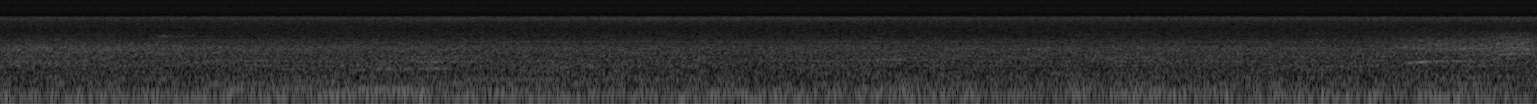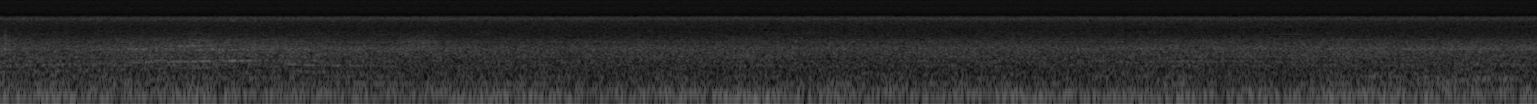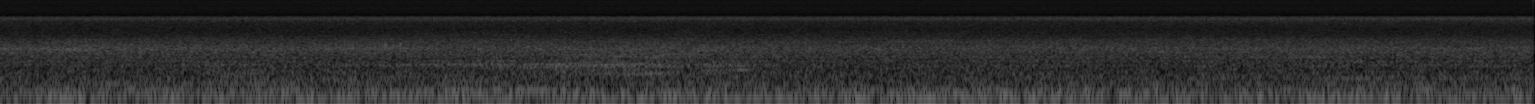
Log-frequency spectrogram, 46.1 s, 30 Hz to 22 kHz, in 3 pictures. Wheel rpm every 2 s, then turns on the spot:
0, 0, 0, 0, 0, 0, 0, 0, 0, 0, 0, 0, 0, 0, 0, 0, 0, 0, 0, 0, 0, 0, 0.
none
